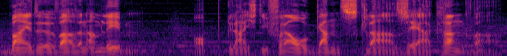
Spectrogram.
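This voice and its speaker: Deep-voiced man narrating a dark tale. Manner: measured, dramatic storytelling. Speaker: reader and lore commentator. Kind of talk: reading a fantasy short story aloud. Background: background music.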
